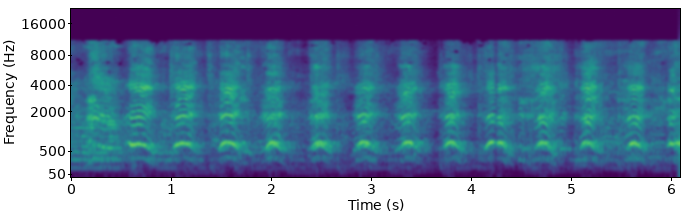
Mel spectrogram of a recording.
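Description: A small group of men chanting in unison, one short shout about twice a second, kept up evenly throughout.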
